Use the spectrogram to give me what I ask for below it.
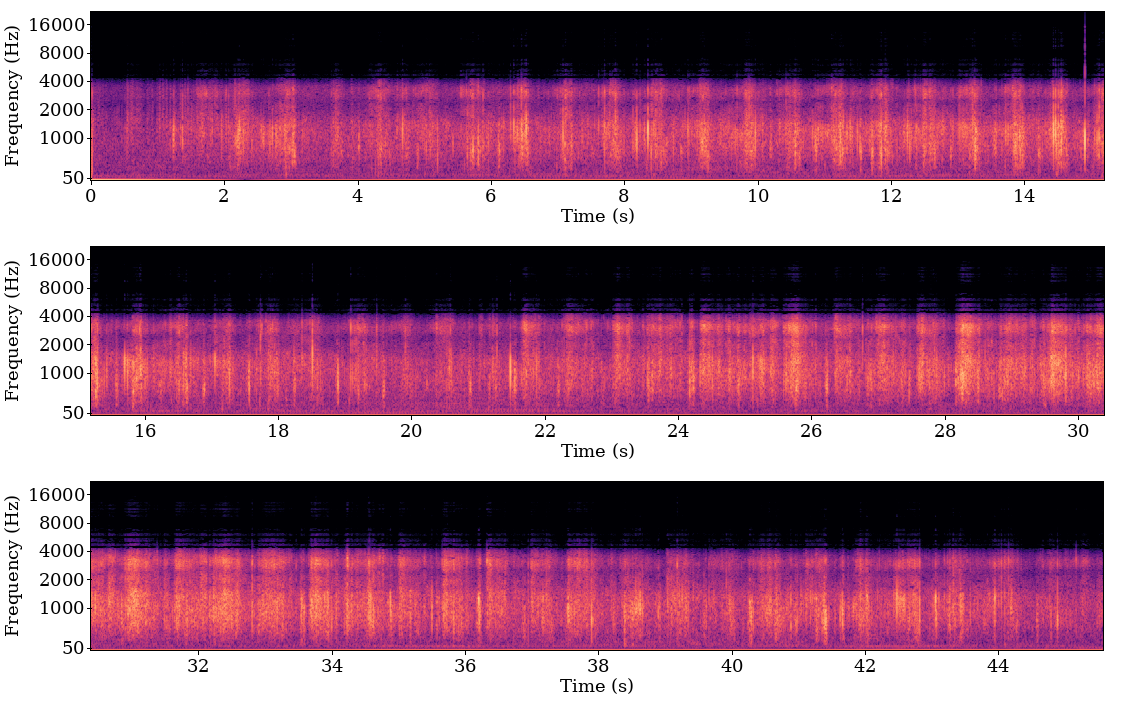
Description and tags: hiking gravel and dried leaves
Footstep sound on gravel road with dried leaves.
